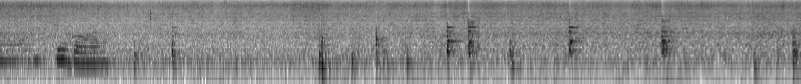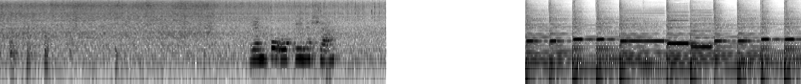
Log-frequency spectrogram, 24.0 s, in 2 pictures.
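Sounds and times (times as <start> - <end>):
bananas sizzling in a pan: 0.0 - 17.8
spatula scraping and tapping pan: 2.0 - 2.8, 4.7 - 8.9, 9.8 - 10.2, 11.3 - 14.0.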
